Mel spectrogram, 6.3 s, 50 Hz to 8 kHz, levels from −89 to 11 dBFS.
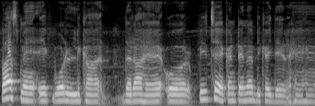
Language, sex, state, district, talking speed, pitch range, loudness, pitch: Hindi, male, Rajasthan, Bikaner, 135 wpm, 140-155 Hz, -16 LUFS, 145 Hz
